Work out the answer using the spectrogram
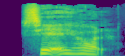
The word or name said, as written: seriehold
